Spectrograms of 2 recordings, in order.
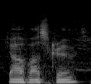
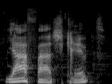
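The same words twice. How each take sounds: First: It is said with only a mild accent. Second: It is said with a strong Dutch accent.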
